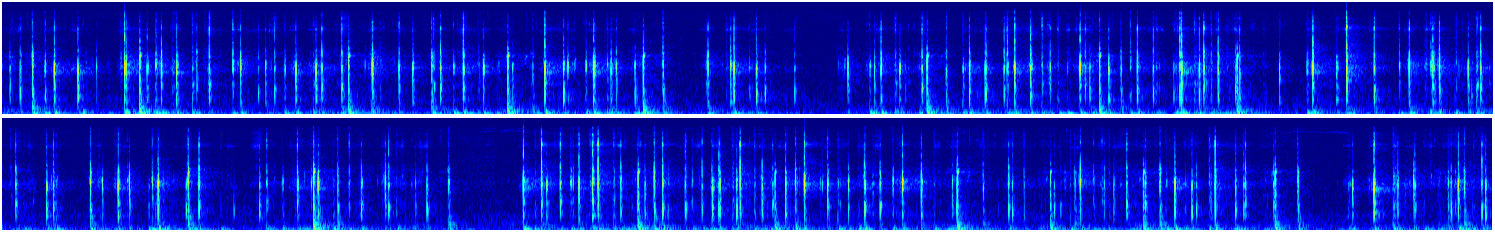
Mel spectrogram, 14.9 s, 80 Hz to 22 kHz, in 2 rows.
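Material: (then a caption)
Plastic. A compact pink-white mechanical keyboard with thick plastic XDA keycaps, a polycarbonate plate and linear switches sits on a desk mat and is typed fast with the fingertips of both hands. The result is a dense, steady stream of short, bright plastic clacks centered around 2 kHz, with brief lulls near 4 and 10 seconds.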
